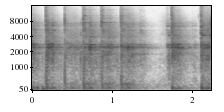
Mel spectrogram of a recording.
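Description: A chicken breast is pounded flat with a mallet on a kitchen board, a run of sharp, close thuds at an uneven steady rhythm, with one short pause before the strikes resume.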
